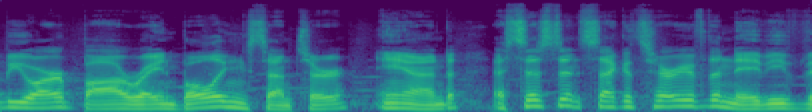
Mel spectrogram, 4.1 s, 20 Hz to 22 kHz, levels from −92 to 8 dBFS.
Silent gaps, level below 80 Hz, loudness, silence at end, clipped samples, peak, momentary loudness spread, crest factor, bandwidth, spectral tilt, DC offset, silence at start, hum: none; -58 dBFS; -19 LUFS; 0 s; under 0.1%; -6 dBFS; 5 LU; 12 dB; 18 kHz; -4.5 dB/octave; under 0.1%; 0 s; none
